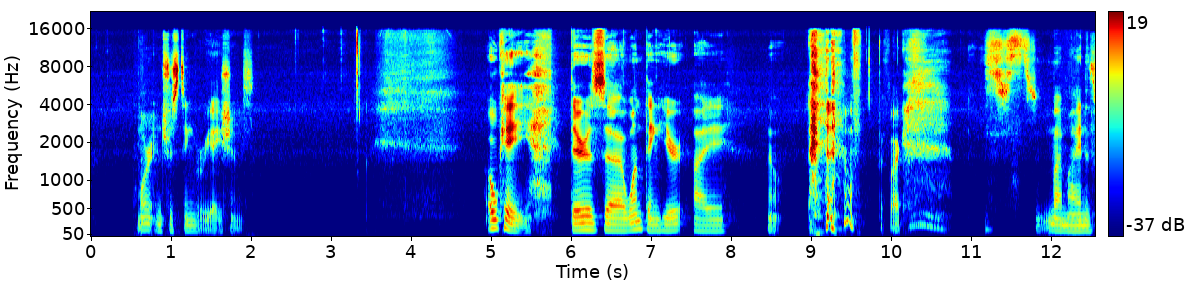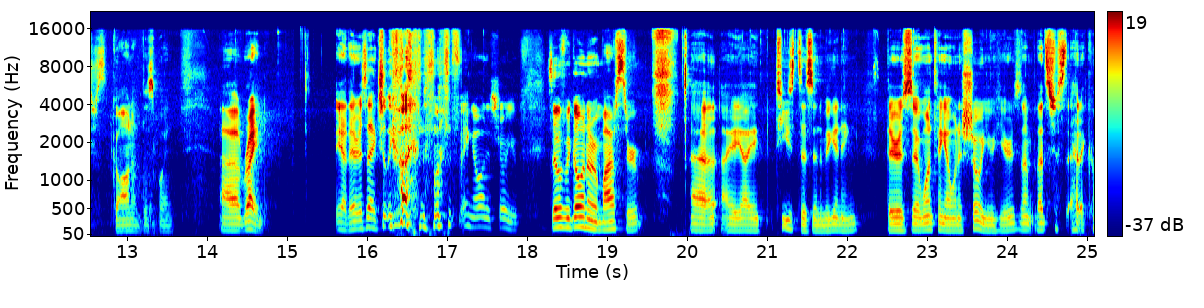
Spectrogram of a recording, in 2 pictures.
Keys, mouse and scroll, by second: 0.0-2.0 typing, 2.9 middle click, 3.0 click, 4.6-5.2 typing, 5.7 click, 6.7 click, 8.4 middle click, 14.4 click, 15.8 middle click, 17.0 click, 17.3 click, 17.7 click, 20.9 click, 21.3 click, 21.9 click, 22.9 middle click, 23.8 right click, 24.2 click, 24.3-25.0 typing.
